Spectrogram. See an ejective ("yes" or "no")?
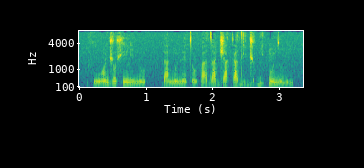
no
